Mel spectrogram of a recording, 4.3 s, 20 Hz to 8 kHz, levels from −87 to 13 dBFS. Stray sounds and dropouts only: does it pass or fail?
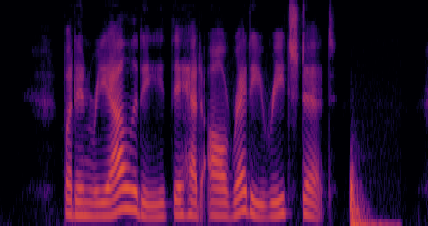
fail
